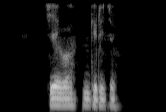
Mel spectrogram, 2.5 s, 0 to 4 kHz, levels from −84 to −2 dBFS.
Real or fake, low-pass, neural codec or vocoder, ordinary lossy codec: real; 3.6 kHz; none; none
